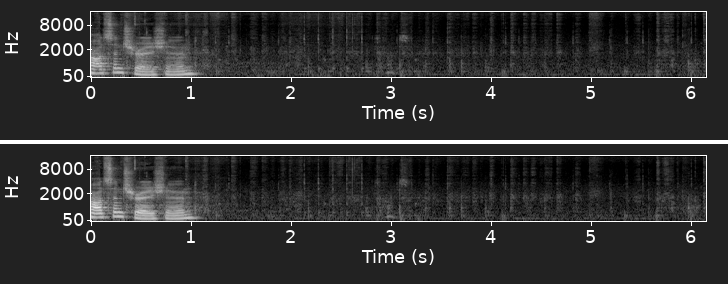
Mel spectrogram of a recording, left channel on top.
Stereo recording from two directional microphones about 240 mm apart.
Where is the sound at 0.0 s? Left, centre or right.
Right.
